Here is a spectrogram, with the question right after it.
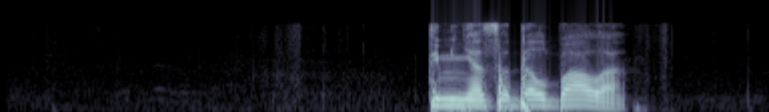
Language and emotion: Russian, angry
